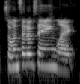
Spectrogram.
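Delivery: ordinary talk, nothing marked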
